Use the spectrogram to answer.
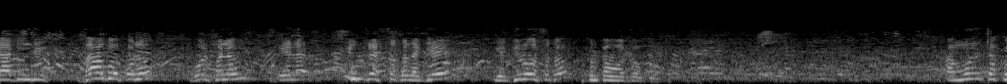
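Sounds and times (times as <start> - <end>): murmur of crowd chatter: 0.0 - 10.0.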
